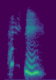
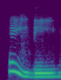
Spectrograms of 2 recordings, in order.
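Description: First: The greeting sounds light and cheerful. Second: The greeting sounds low and troubled. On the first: Everything is fine. "I'm like, okay, we good" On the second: Something bad has happened. "And I was like, you all right?"

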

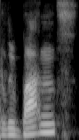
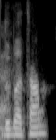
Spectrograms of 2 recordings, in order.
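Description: First: The name has an American-style pronunciation. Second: The name has a French-style pronunciation. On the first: The speaker calls it wrong. "I think that's how we say it as Americans" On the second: The speaker calls it right. "I think it's Louboutin"

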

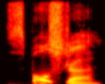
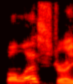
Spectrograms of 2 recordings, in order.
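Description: First: The first syllable sounds like 'spo'. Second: The first syllable sounds like 'spe'. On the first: The speaker calls it right. "he's not spe, he's spo" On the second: The speaker calls it wrong. "You said Spolstra"

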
